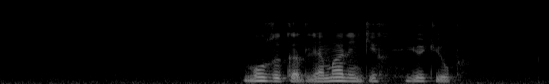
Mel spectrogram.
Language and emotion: Russian, neutral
